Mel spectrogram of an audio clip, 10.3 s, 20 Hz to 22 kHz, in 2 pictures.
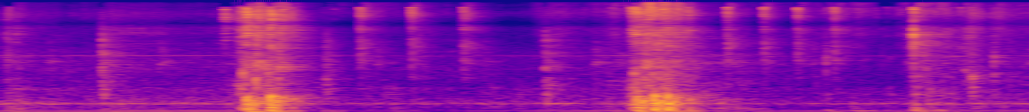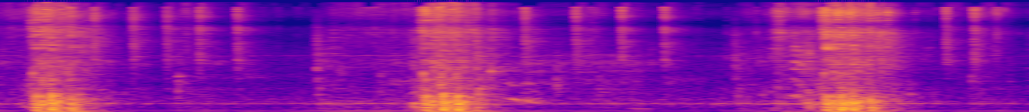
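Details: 1978 Kawasaki KE100 two-stroke barn find, kicked over with a compression tester fitted after repair work (earlier 75–80 psi, target over 100): five slow kicks about two seconds apart, each with a firm, solid compression thump; good compression.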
